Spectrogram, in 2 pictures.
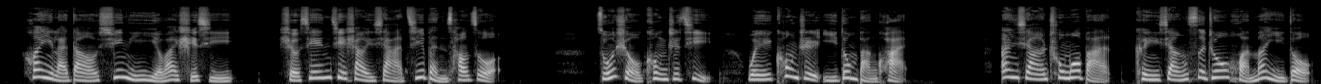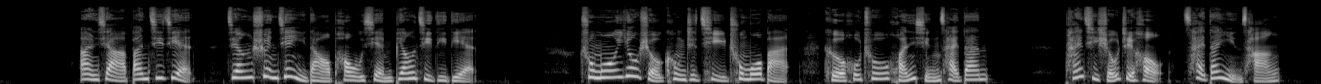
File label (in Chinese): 产品演示 虚拟现实引导, 女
